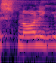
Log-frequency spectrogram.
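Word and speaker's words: snarling: तो यहाँ पे जो इंपॉर्टेंट मीनिंग आप देख रही है, स्नॉलिंग, स्नॉलिंग इसमें आर साइलेंट है.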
